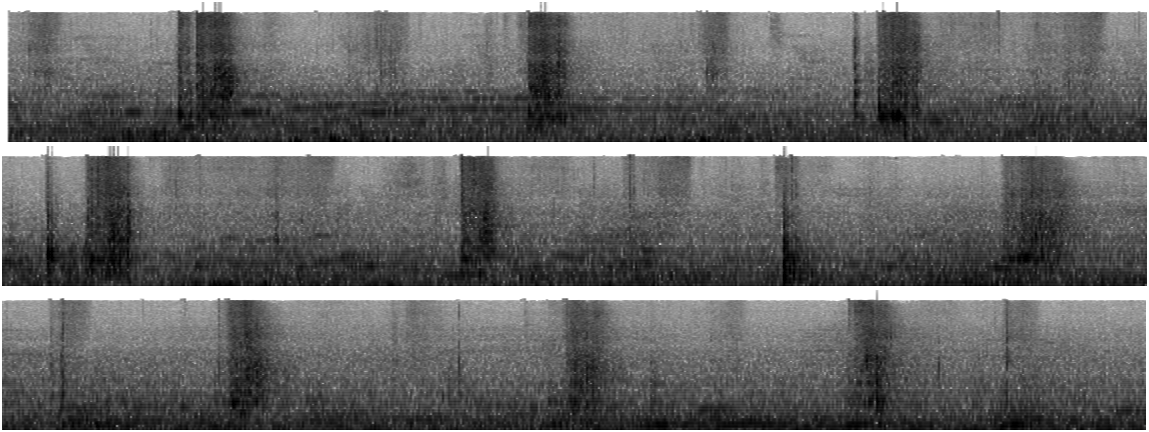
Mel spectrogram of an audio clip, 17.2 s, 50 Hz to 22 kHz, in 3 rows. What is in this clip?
Som de pá mexendo cimento com água para contrução.
Data: 10/jun/2016
Horário: 14:22
Gravado com gravador de mão Sony PX820
Som captado por: Reifra Araújo e Larissa Azevedo
Este som faz parte do Mapa Sonoro de Cachoeira
Iron shovel stirring cement with water.
Date: Jun/10/2016
Time: 2:35 P.M.
Recorded with handy recorder Sony PX820
Sound recorded by: Reifra Araújo and Larissa Azevedo
This sound is part of the Sound Map de Cachoeira
iron, vozes, p, brazil, cimento, cachoeira, voices, brasil, shovel, cement, bahia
